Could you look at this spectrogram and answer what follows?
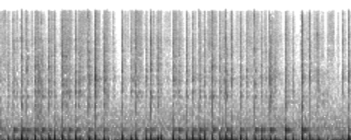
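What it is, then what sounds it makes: Aluminum drink can. A tall orange aluminum Monster energy drink can, hollow with its fill level unknown, is held in one hand and tapped with the fingertips of the other. The result is a rapid, uneven string of short, deep, hollow thumps with almost no ring or brightness.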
